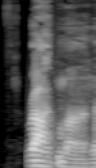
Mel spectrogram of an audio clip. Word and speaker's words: Rahman: Rahman, do it again. – Rahman. That's what you say in Brooklyn. Rahman. – Rahman? Okay. I guess I'm obviously not from Brooklyn. – She probably said it right. Yeah, she's from Queens.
